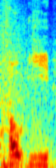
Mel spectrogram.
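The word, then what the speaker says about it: Ho-I: we also upgraded to the hoi or ho e as somebody comments on me to pronounce it ho e number two which is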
